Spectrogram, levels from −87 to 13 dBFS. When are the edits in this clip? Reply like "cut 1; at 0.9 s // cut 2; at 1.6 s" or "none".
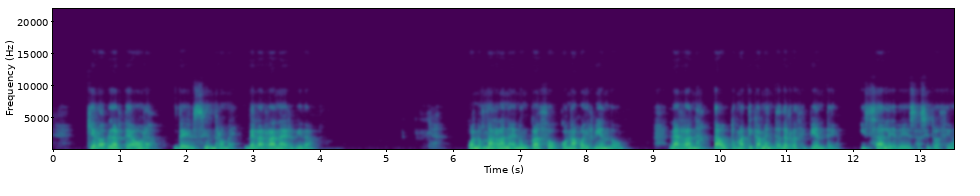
cut 1; at 6.4 s // cut 2; at 9.9 s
